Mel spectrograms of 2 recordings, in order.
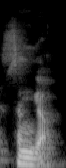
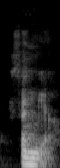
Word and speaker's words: संज्ञा: संज्ञा, जय, संज्ञा। संज्ञा सुना है नाम कभी? जैसे से, ये अनुस्वार है, इसके ऊपर आपको अनुस्वार दिख रहा होगा। संग, नाक से आवाज आ रही है अनुस्वार से।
